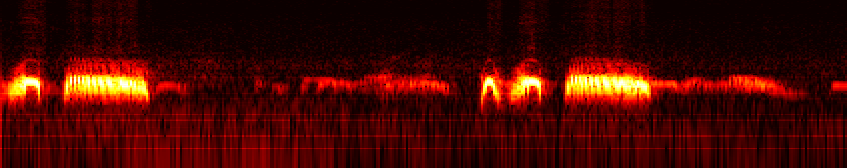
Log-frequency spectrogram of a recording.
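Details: Spotted dove, locally cu gáy, giving its "thúc gù" lure call for attracting wild doves. Two phrases about three seconds apart, each a quick doubled note and a drawn-out, husky low coo, with soft trailing cooing after each.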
